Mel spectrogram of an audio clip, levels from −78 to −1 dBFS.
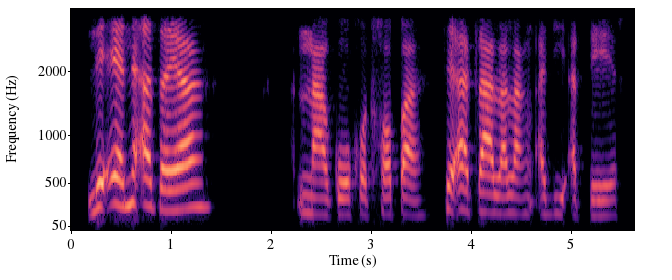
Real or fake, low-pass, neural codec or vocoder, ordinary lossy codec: fake; 3.6 kHz; codec, 16 kHz in and 24 kHz out, 1 kbps, XY-Tokenizer; none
